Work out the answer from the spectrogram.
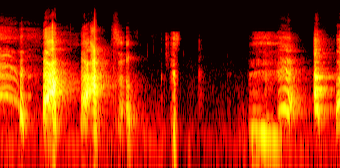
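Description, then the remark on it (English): A sneeze bursts out amid a few short, sharp, breathy vocal outbursts, loud and abrupt, separated by brief pauses with a small click in the middle. “It was a sneeze.”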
